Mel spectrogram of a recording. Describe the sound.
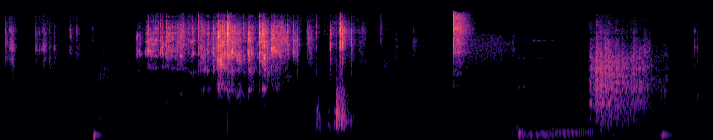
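Dice rattle and clatter as players roll for awareness checks in a tabletop game, coming in several short, faint bursts separated by brief silences.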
